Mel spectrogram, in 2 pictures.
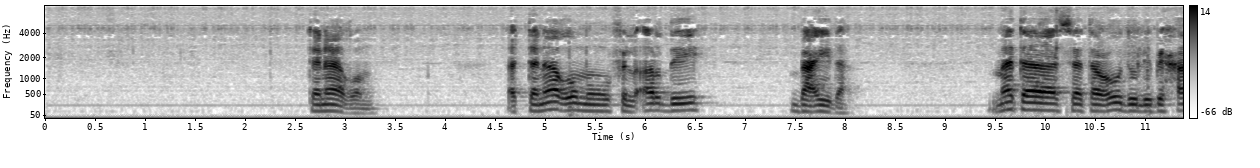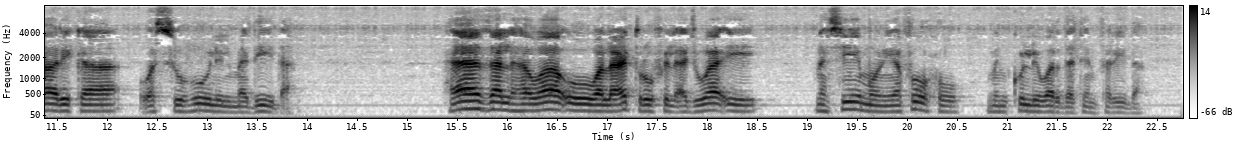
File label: arabic audio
